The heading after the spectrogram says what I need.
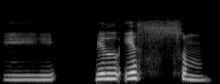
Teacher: antara huruf sa dengan huruf mim lebih lama durasi mengalir suaranya untuk huruf sa ya. Karena huruf sa kan raqoah.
